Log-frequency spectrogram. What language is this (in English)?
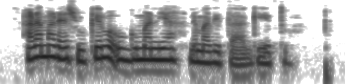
Kikuyu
